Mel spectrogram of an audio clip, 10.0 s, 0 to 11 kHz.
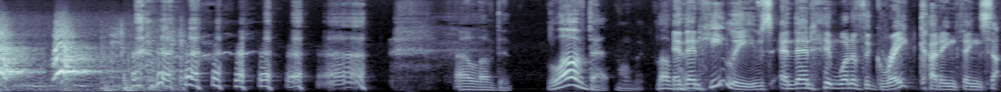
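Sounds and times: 
dog barking: 0:00.0 - 0:01.0
laughter: 0:01.2 - 0:03.8
speech: 0:01.3 - 0:10.0.

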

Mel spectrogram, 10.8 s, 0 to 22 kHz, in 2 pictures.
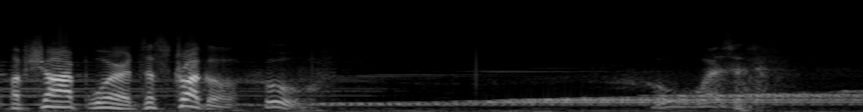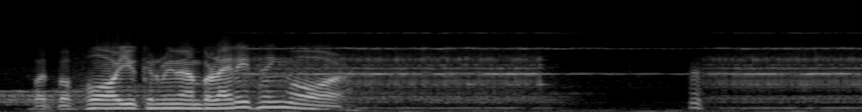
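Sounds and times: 
speech: 0:00.0 - 0:02.1, 0:04.4 - 0:04.9, 0:05.6 - 0:07.7, 0:09.7 - 0:10.0
telephone ringing with an electronic trill: 0:02.1 - 0:10.7.

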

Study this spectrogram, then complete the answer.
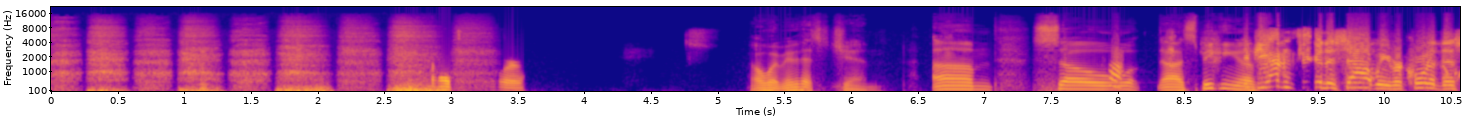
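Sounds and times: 
person imitating a beagle panting: 0:00.0 - 0:03.4
speech: 0:02.8 - 0:03.7, 0:05.2 - 0:10.5.

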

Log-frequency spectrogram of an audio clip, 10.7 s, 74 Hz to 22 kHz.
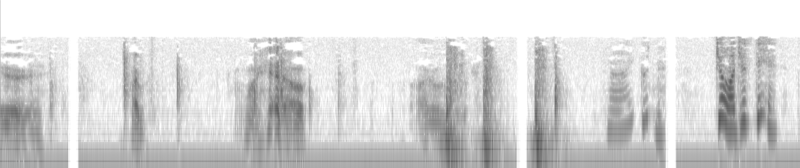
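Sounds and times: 
speech: 0:00.0 - 0:00.8, 0:01.7 - 0:02.1, 0:03.2 - 0:04.2, 0:05.6 - 0:06.3, 0:08.1 - 0:08.9, 0:09.6 - 0:10.4
police pounding on a house door: 0:05.9 - 0:07.6.

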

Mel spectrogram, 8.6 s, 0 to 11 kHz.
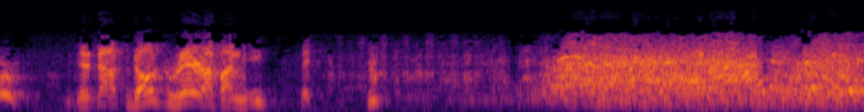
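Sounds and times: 
speech: 0:00.8 - 0:04.0
large dog whimpering and snuffling: 0:03.2 - 0:05.3
laughter: 0:04.8 - 0:08.6.

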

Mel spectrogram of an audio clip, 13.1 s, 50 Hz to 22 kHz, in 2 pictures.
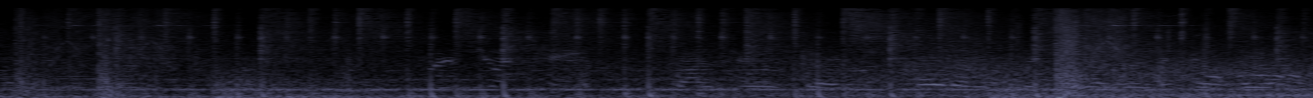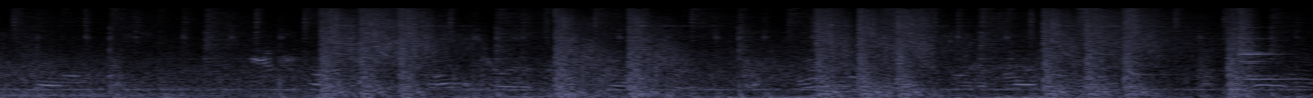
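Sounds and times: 
noisy background: 0:00.0 - 0:13.1
voices: 0:01.8 - 0:13.1
rifle gunfire during a police stop of a pickup truck: 0:08.2 - 0:10.0, 0:10.6 - 0:12.5.

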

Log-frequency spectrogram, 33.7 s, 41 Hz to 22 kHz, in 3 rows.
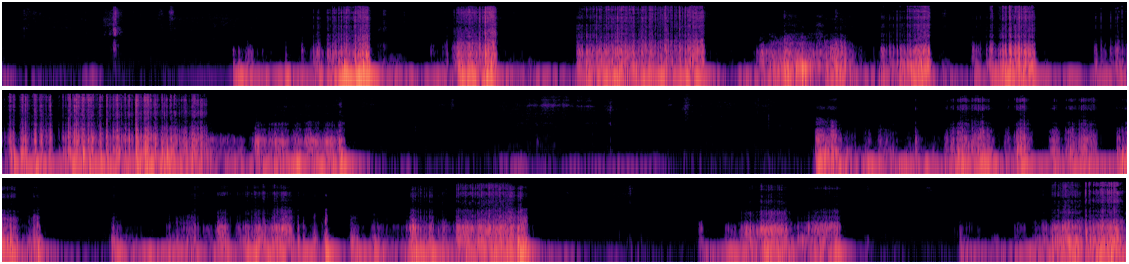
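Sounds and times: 
scratching and rubbing against a microphone: 0:02.3 - 0:03.8, 0:04.4 - 0:05.0, 0:05.8 - 0:14.9, 0:19.4 - 0:23.0, 0:23.6 - 0:27.8, 0:29.7 - 0:31.0, 0:32.8 - 0:33.7.

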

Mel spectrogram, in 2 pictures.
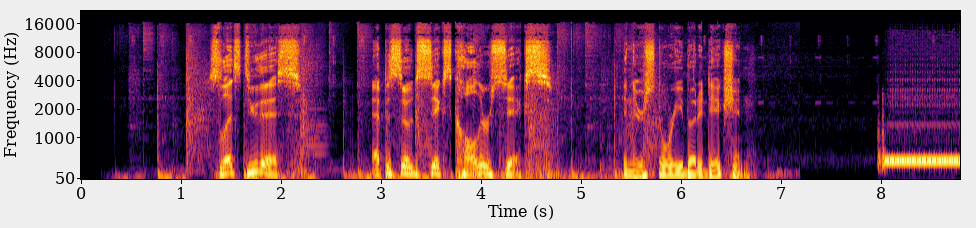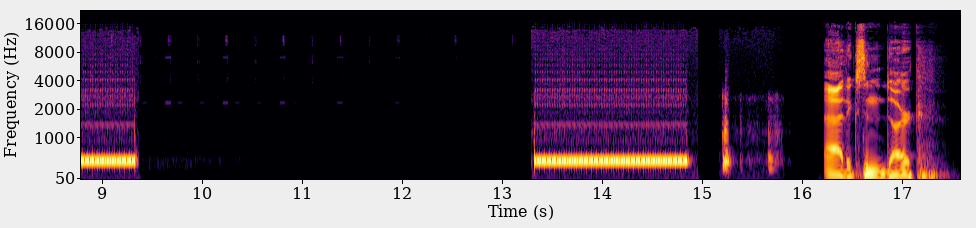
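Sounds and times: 
speech: 0:01.3 - 0:04.8, 0:05.4 - 0:06.8, 0:16.3 - 0:17.4
telephone line tone for an outgoing call: 0:08.0 - 0:09.4, 0:13.3 - 0:14.9.

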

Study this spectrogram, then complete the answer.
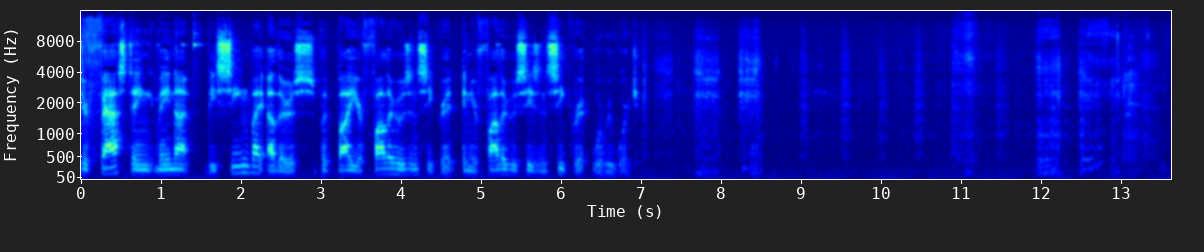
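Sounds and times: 
speech: 0:00.0 - 0:07.1
faint steady hum: 0:00.0 - 0:13.6
dog panting and snuffling: 0:07.1 - 0:13.6.

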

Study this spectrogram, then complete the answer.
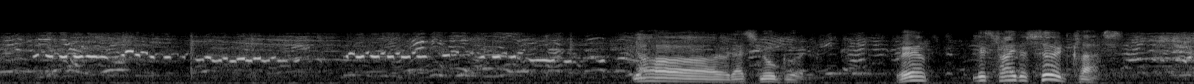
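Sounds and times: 
person whistling a tune: 0:00.3 - 0:05.2
speech: 0:06.3 - 0:08.2, 0:09.0 - 0:11.3.

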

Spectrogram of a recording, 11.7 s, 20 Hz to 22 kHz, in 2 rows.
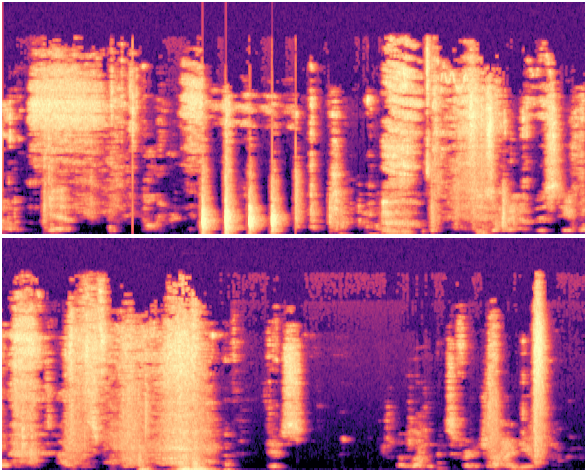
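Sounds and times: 
quick light knocks on a door: 0:02.0 - 0:03.0.

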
